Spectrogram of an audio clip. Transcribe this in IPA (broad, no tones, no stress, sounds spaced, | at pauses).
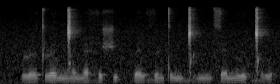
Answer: ɭ ə˞ t ɭ ə l ŋ͡ǀ ɛ n æ ɦ ə ʃ i pː ɛ l ɦ ɯ ɳ t ɯ ŋ ɡ͡ǀ ɯ ŋ i ɳ s ɛ n l ɯ ɡ͡ǀ ə l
